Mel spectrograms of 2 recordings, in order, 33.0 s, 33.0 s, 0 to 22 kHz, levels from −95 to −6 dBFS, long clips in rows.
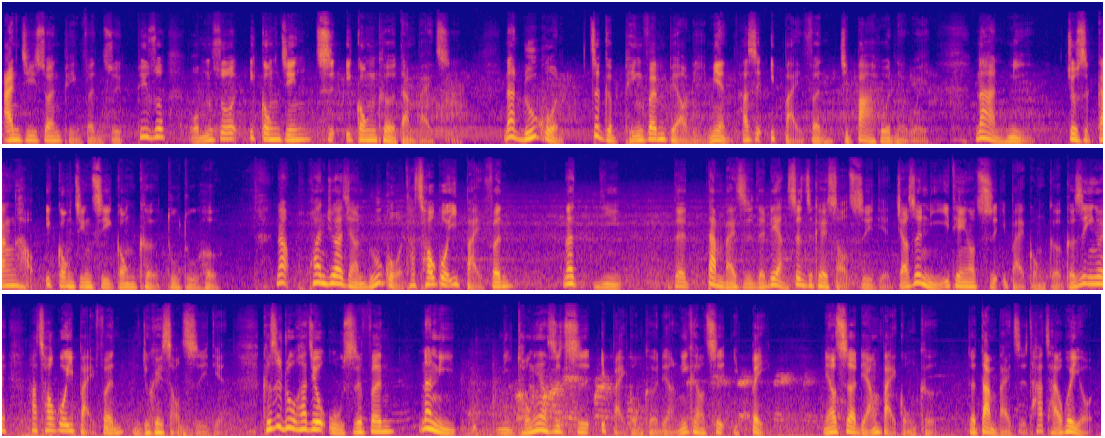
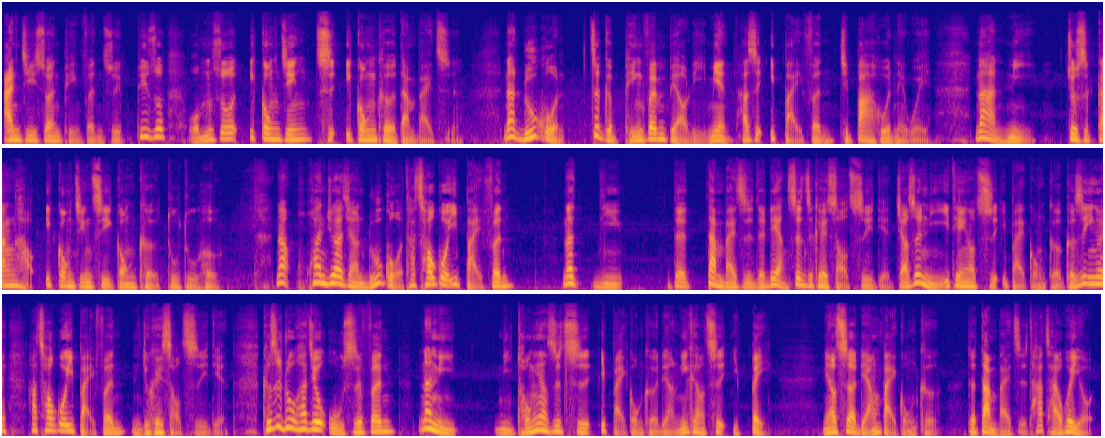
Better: second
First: train or aircraft noise; noticeable; throughout; 15 dB below the speech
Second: none

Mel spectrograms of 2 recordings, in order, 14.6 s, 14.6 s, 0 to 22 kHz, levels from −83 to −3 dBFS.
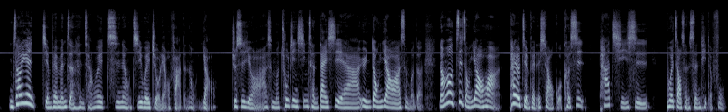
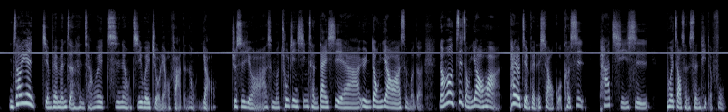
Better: first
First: high-pitched whine; faint; throughout; 3 kHz, 25 dB below the speech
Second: high-pitched whine; loud; throughout; 3 kHz, 8 dB below the speech

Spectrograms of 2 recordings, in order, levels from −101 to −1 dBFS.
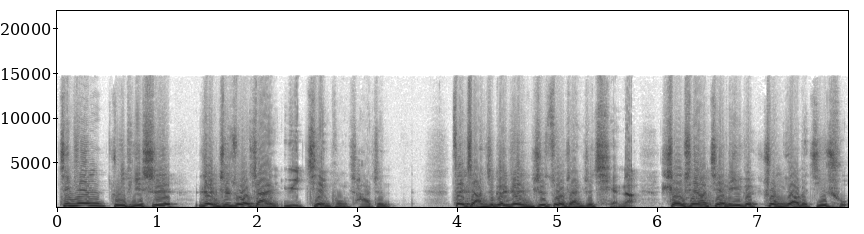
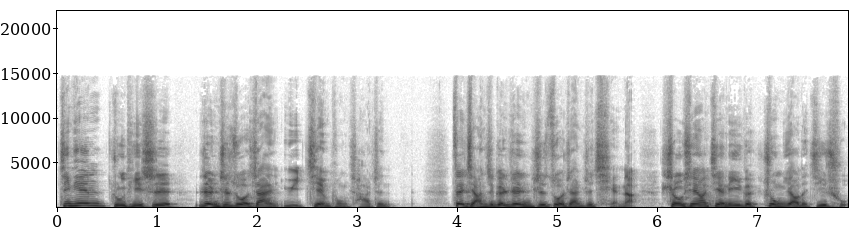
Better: second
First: distortion; heavy; 24% of the sound clipped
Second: none

